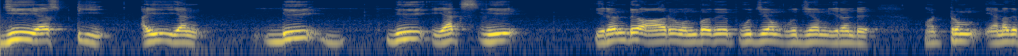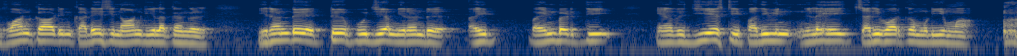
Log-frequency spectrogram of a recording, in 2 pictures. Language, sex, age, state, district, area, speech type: Tamil, male, 45-60, Tamil Nadu, Tiruchirappalli, rural, read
